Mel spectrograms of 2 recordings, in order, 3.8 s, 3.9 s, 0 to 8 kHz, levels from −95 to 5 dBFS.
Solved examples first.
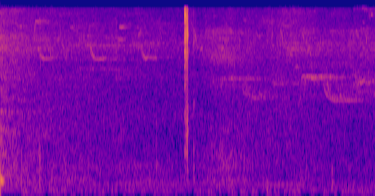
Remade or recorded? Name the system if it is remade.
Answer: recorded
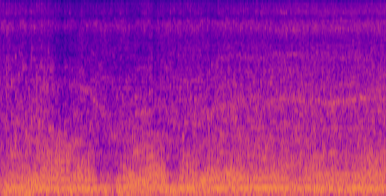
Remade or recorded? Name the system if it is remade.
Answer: remade, vocoder, HiFi-GAN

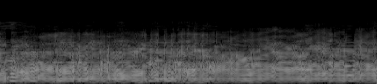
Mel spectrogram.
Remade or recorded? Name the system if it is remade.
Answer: remade, vocoder, HiFi-GAN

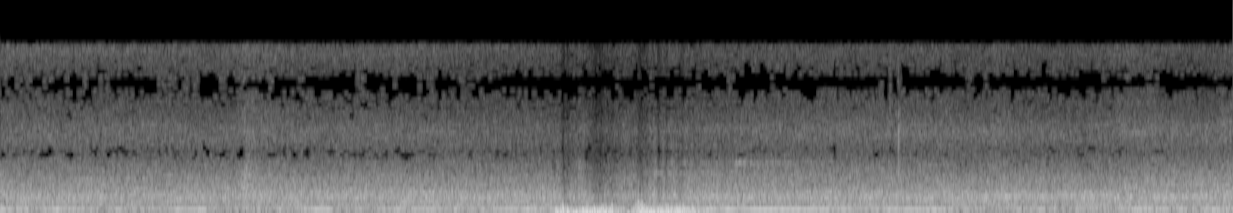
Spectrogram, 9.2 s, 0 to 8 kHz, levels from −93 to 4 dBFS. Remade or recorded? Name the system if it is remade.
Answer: recorded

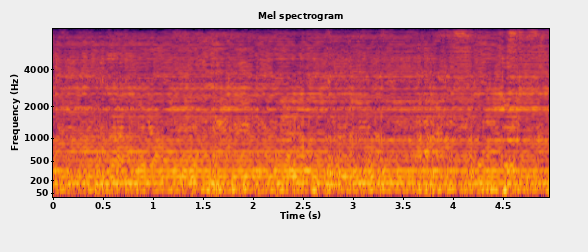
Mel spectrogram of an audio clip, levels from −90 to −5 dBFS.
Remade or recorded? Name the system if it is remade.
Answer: remade, vocoder, HiFi-GAN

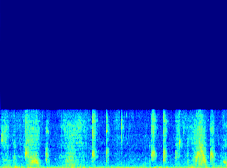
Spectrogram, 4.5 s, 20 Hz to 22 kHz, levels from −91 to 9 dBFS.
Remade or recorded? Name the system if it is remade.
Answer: remade, vocoder, HiFi-GAN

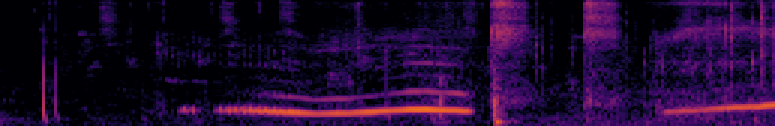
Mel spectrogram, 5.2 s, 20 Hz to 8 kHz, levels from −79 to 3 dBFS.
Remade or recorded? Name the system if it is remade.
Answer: recorded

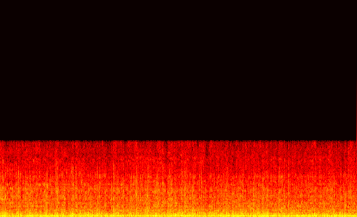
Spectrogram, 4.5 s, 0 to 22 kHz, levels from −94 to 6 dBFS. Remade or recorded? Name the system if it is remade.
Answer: remade, vocoder, HiFi-GAN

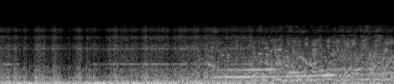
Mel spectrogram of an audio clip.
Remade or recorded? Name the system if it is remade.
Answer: recorded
